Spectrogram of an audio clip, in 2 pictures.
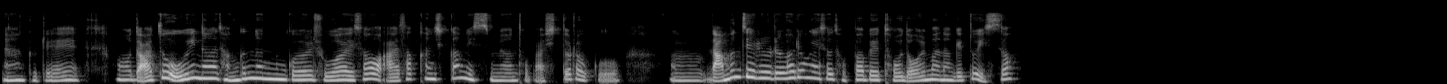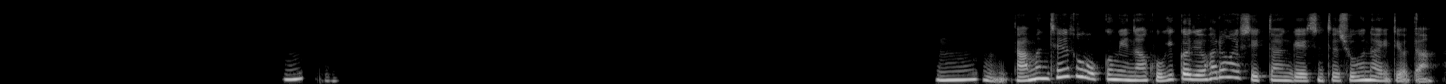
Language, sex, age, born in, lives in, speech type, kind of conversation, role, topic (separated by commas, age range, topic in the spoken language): Korean, female, 50-54, South Korea, United States, read, expert-assistant, asker, 여행이나 캠핑을 갈 때 음식이 상하지 않도록 미리 어떤 계획을 세우면 좋을까요?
